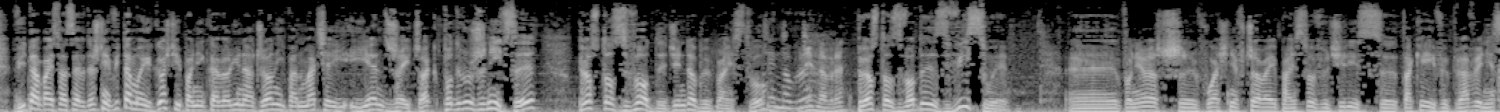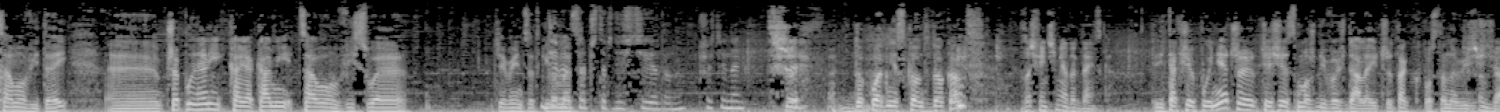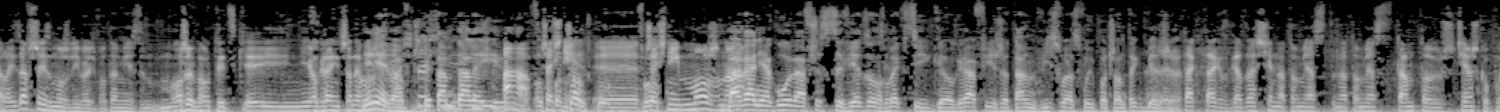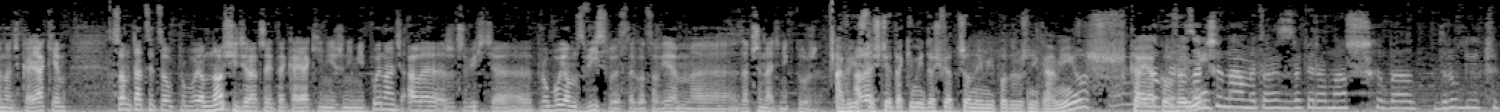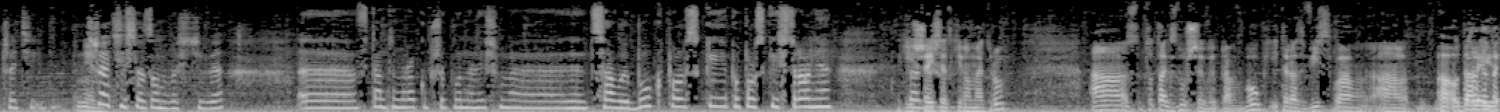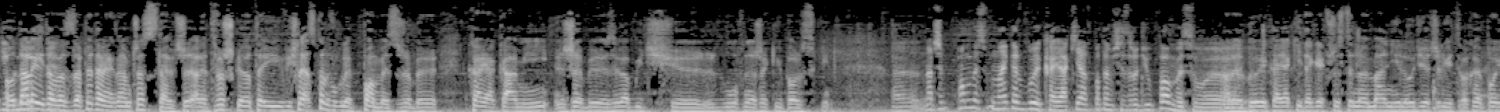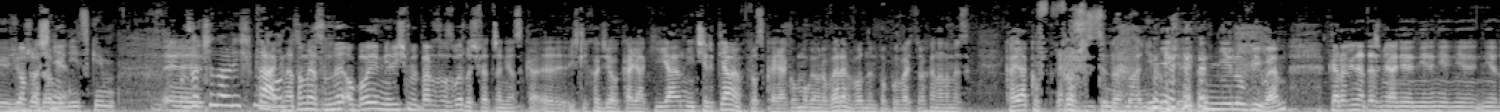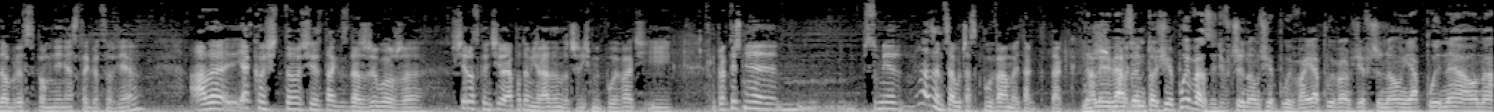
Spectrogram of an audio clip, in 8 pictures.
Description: W Rozmowach Elki wspominali t� przygod�.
